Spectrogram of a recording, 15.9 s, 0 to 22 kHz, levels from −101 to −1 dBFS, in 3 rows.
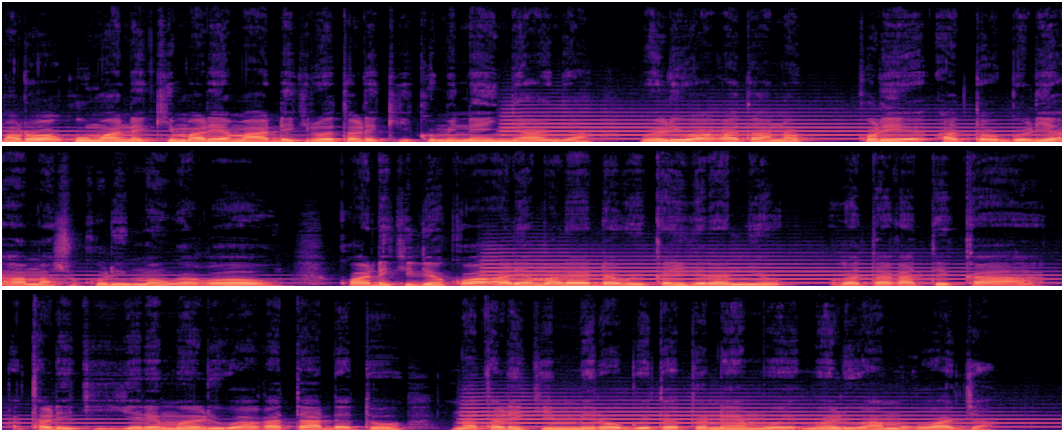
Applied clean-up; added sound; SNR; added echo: none; Trumpet; 16 dB; none.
